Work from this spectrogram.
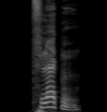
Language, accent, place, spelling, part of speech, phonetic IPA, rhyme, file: German, Germany, Berlin, Pflöcken, noun, [ˈp͡flœkn̩], -œkn̩, De-Pflöcken.ogg
- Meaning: dative plural of Pflock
